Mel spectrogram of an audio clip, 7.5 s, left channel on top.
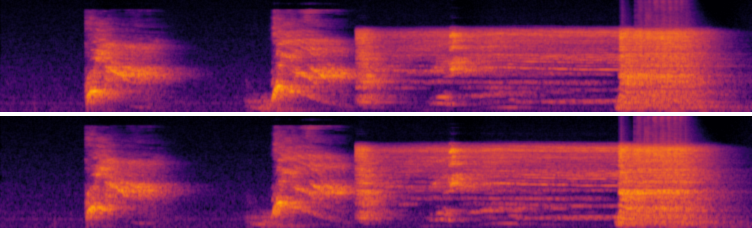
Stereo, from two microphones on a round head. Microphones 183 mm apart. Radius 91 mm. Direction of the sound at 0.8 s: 10° left (ahead or behind).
